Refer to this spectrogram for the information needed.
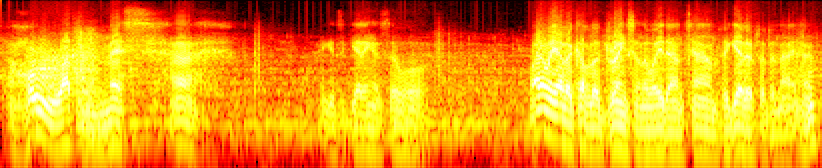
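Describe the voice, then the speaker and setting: A man's voice: deep voice, a little fast, creaky. An American man playing a cool, world-weary insurance investigator in an old radio crime drama. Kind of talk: 1940s-50s radio detective drama acting. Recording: dull old radio broadcast recording.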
